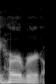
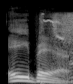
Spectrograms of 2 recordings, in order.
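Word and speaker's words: Hebert: Of course you hear Kinspiracy call me Herbert all the time, but my last name is not spelled Herbert. It's H-E-B-E-R-T. It's Louisiana Cajun French. A-Bear.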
